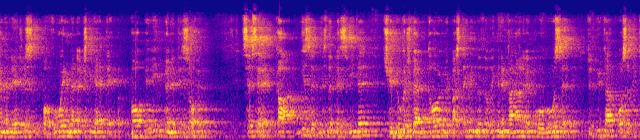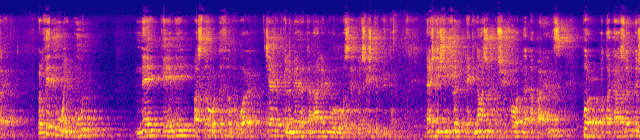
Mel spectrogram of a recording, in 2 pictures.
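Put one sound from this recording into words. A middle-aged man speaks steadily into a microphone.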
